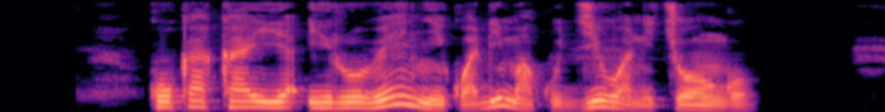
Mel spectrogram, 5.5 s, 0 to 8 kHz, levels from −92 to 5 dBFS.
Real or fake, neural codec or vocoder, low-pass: real; none; 7.2 kHz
